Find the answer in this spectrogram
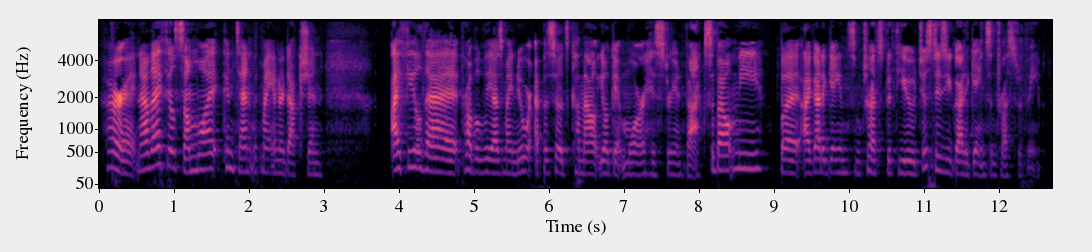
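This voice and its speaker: A woman speaks at a fairly quick pace. Hers is an unremarkable speaking voice. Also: medium pitch for a woman, ordinary pitch variation. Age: 20s. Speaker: podcast host. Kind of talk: casual podcast monologue. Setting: home bedroom recording.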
